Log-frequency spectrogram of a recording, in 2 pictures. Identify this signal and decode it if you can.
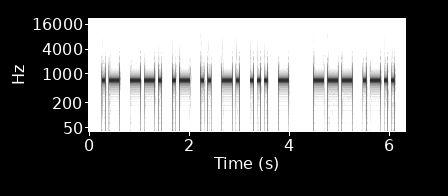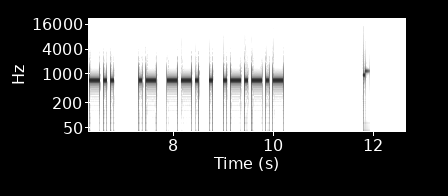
Morse code, heard as a keyed tone, about 17 wpm, 700 Hz. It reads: AGAINST OLD AGE.
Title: Sentences from Top 1100 Words 17wpm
